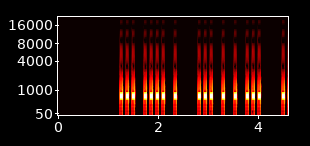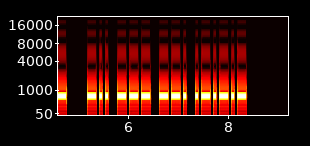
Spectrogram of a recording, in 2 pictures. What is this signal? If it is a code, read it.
Morse code, heard as a keyed tone, about 20 wpm, 700 Hz. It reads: SHE SEES A DOG.
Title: Easy Phrases 20wpm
